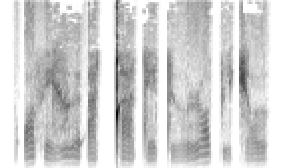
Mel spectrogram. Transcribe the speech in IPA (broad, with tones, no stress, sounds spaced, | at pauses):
ʔ ɔ˧ θ e˩˧ ɣ ɯ˥˧ ə̯ ʔ a˧ ǃ a˧˩ t e˧˩ t ɯ˩˧ ʊ̯ ɹ ɔ˥ p i˩˧ t͡ʃ ɔ˧ ʊ̯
